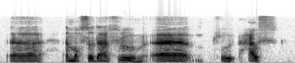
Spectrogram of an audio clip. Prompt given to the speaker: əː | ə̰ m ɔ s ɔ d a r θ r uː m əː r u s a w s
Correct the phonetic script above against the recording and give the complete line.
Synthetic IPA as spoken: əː | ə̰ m ɔ s ɔ d a r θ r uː m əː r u h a w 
